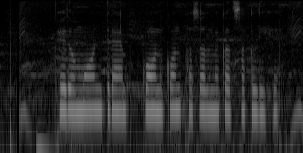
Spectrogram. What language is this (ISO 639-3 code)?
mag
